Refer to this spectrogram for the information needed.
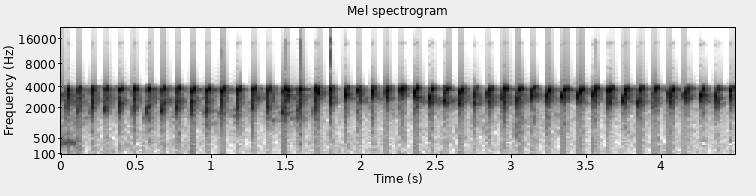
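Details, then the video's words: Lovebird chattering nonstop: loud, shrill, evenly spaced notes repeat about three times a second throughout, forming a steady, rapid, buzzy trill with no pauses. "Video kicau burung Lovebird"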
